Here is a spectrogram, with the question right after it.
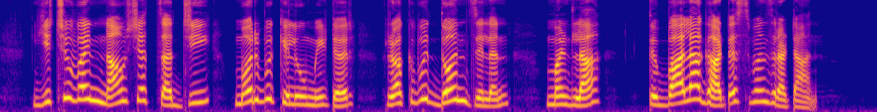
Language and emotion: Kashmiri, neutral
